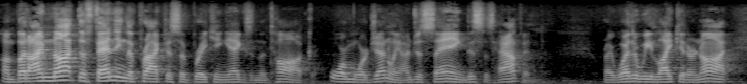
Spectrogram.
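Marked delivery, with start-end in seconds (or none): none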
